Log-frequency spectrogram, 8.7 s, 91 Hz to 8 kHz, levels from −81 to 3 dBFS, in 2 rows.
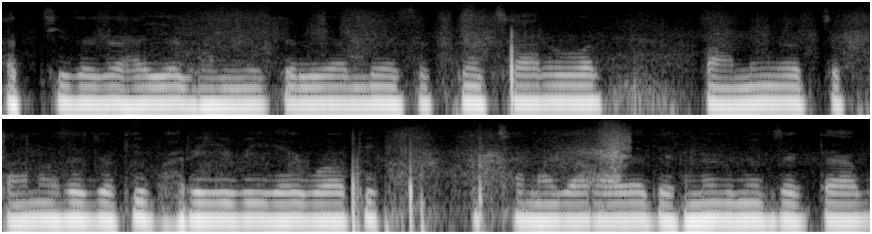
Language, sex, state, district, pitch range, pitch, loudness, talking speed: Hindi, male, Chhattisgarh, Kabirdham, 140-145 Hz, 140 Hz, -14 LUFS, 205 wpm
